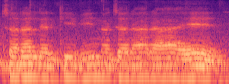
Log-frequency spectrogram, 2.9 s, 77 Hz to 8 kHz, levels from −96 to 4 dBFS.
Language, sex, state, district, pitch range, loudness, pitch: Hindi, male, Arunachal Pradesh, Lower Dibang Valley, 105-115 Hz, -14 LUFS, 110 Hz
